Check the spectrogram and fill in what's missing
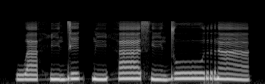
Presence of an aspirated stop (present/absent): absent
